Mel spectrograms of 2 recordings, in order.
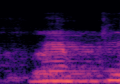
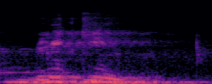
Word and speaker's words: Mbeki: Thabo Thabo Mbeki. How Mepki nahi, that's Vicky. M is silent.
